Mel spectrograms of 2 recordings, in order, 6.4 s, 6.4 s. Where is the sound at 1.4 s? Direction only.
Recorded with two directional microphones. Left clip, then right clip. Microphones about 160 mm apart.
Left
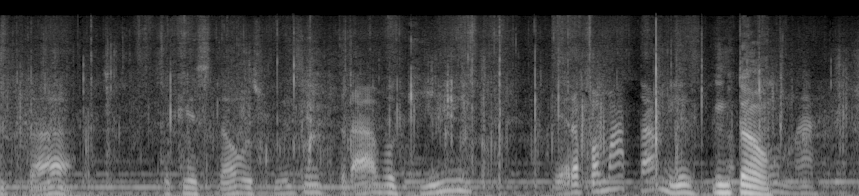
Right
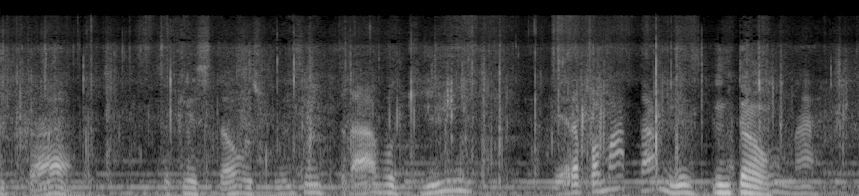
10° right (ahead or behind).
